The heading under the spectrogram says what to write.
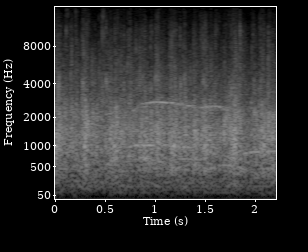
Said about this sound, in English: When you get married the night before and you come to church the next day, you deserve a round of applause.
